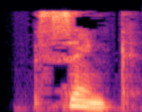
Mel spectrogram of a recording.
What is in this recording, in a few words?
"Sink", English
